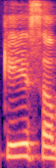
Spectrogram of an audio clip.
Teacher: केशव को केशव बोल रहे थे। स दंतीय सकार वाला स लगा रहे थे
